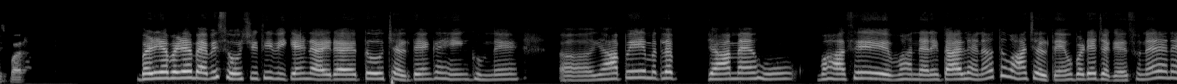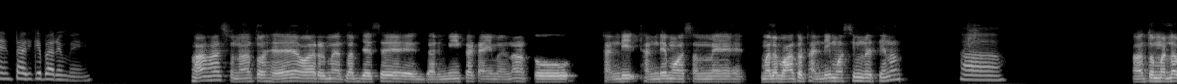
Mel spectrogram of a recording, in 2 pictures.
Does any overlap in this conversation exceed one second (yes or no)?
no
